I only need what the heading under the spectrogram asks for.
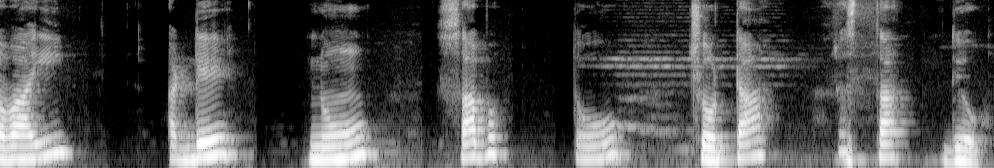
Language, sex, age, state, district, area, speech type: Punjabi, female, 60+, Punjab, Fazilka, rural, read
